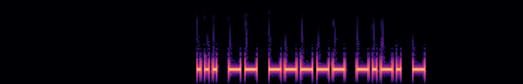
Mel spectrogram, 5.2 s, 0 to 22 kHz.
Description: Morse code, heard as a keyed tone, about 30 wpm, 700 Hz. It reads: SM0CT
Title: DXCC-100 Call Signs - 5 Characters - 30wpm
